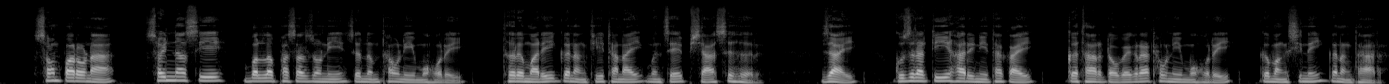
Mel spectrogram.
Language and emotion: Bodo, neutral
